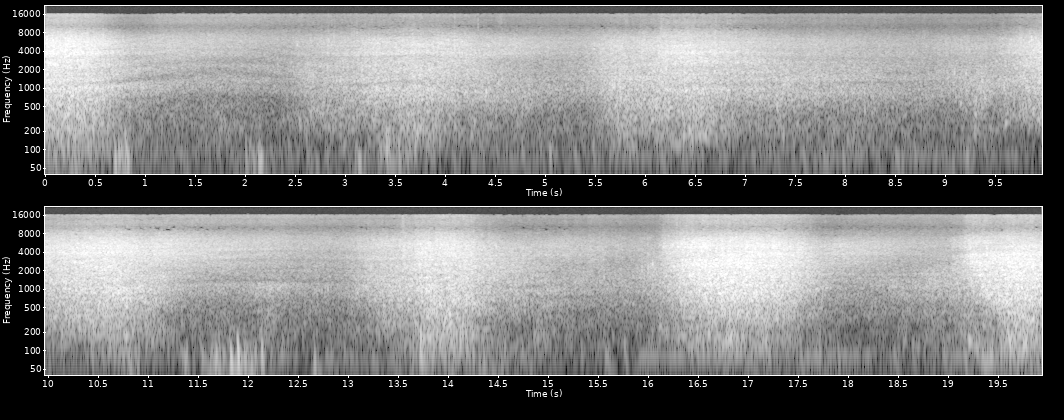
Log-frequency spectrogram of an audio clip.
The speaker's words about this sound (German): So, und jetzt weiter Wellen lauschen.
